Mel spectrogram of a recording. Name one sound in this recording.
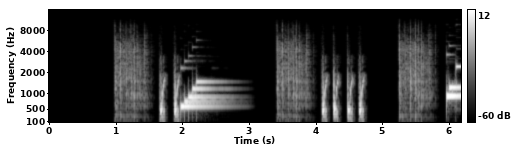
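Dice rattle as they roll.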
